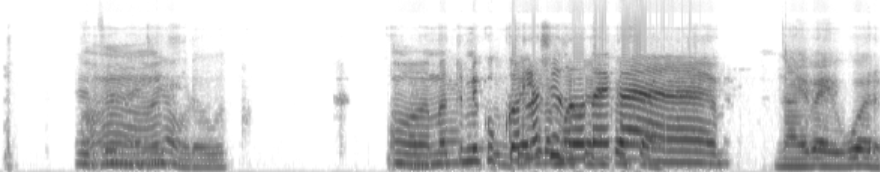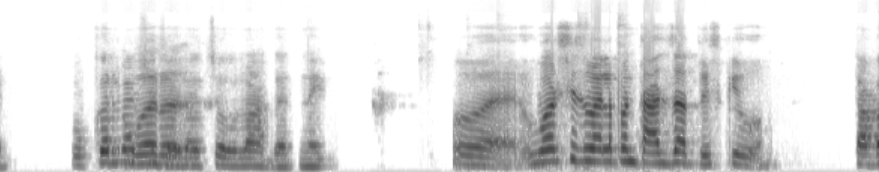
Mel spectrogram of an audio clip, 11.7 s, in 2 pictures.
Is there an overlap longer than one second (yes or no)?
yes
